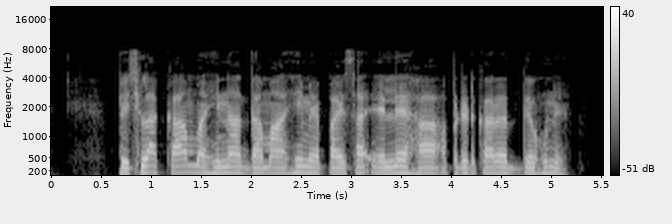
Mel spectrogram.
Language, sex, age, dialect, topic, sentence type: Magahi, male, 56-60, Central/Standard, banking, question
